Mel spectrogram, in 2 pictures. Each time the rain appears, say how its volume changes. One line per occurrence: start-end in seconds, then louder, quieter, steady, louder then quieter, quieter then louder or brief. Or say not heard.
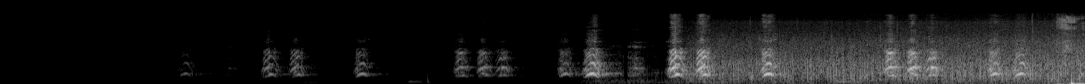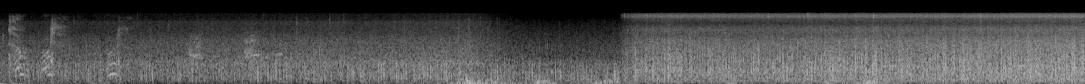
6.7-21.6 louder.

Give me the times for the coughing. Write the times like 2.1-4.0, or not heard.
10.6-12.2.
